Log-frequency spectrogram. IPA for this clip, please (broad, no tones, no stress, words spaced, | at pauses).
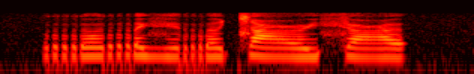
rorɐ vʲɔrɤca ʕyfʲəʕə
